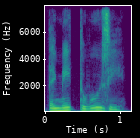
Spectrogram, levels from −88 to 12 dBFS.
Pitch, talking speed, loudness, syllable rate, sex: 150 Hz, 210 wpm, -15 LUFS, 4.7 syllables/s, female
